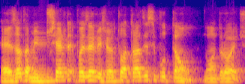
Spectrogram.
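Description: In an unremarkable speaking voice, a man talks at a fairly quick pace with ordinary pitch variation. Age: 50s. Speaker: live-stream host on psychology and wellbeing. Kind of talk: casual live-stream talk.

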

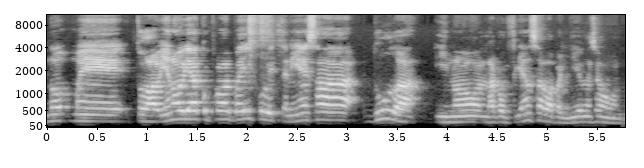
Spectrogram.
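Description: Hardly pausing, a man with a high voice talks at a fairly quick pace. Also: ordinary pitch variation. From US, Puerto Rican family. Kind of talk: casual banter podcast.

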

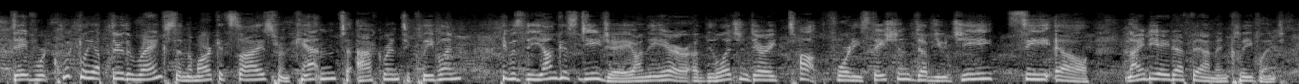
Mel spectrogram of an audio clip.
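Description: Over noticeable background noise, a woman with a fairly high voice talks at a moderate pace, her pitch swinging very widely while her loudness stays very even. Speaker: local official presenting a resolution. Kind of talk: reading a proclamation and chatting. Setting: live event in a noisy room.

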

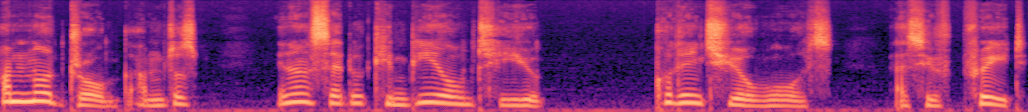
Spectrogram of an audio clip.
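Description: The voice has a Nigerian accent, a dark, mellow tone and lively intonation. The sound is dry and close with no echo, on a very clean recording with a silent background. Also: woman. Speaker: guest, teacher and banker. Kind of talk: testimony, faith talk.

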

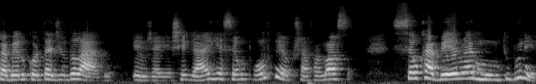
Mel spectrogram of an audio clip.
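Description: A woman speaks in an ordinary speaking voice at a fairly high pitch with ordinary pitch variation. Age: 20s. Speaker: podcast guest. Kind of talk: casual chat.

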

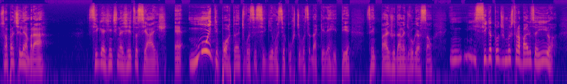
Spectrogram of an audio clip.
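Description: A man at a medium pitch speaks at a moderate pace, his pitch swinging very widely. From Brazil, Rio de Janeiro. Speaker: podcast host and streamer. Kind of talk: show outro announcements; casual interview chat.

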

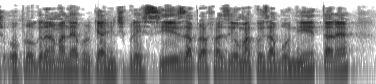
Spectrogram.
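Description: This is a plain, everyday voice belonging to a man. Pitch sits in the middle range and varies in an ordinary way. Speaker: web radio host. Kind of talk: casual interview chat.

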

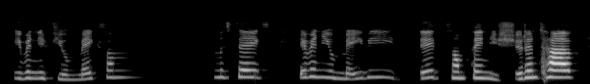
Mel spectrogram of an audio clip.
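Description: Her high-pitched voice moves along at a fairly slow pace as the woman speaks. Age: 20s. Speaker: discussion group host. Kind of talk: casual chat.

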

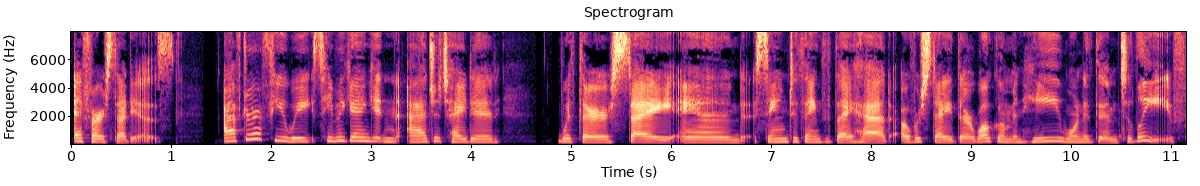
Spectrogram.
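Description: Using a plain, everyday voice, a woman talks at a medium pitch and a fairly slow pace with ordinary pitch variation. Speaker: true crime podcaster. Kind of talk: true-crime narration, casual storytelling. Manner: conversational, chatty; casual, with filler words and a slightly indignant tone.

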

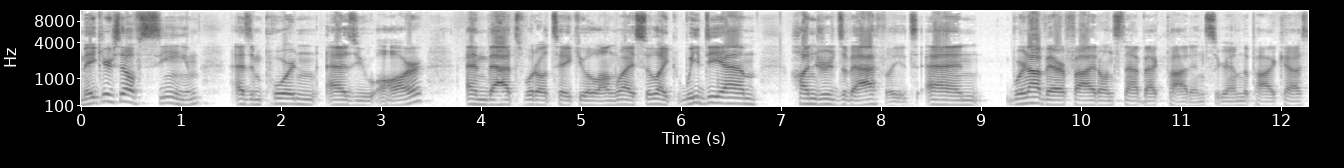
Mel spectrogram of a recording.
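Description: On a very clean recording with a silent background, a man with a plain, everyday voice speaks at a moderate pace. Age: 20s. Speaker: sports media entrepreneur. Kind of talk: casual interview. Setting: office studio.

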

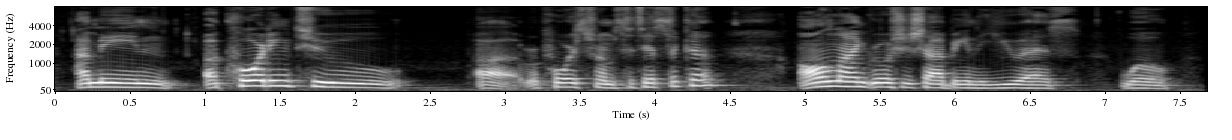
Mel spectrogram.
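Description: The man's dark, mellow voice moves at a fairly slow pace with lively intonation, and room echo is audible. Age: 20s. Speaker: college student. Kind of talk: school project monologue. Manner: halting.

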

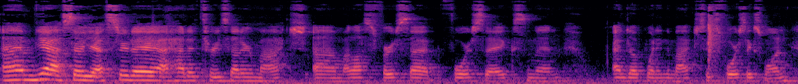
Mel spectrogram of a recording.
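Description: A woman speaks in a very deep, low pitch with a Dublin accent and fairly even intonation, with audible room echo. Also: moderate pace. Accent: Irish, Dublin. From Dublin, Ireland. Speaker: college tennis player. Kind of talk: interview. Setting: tennis tournament campus.

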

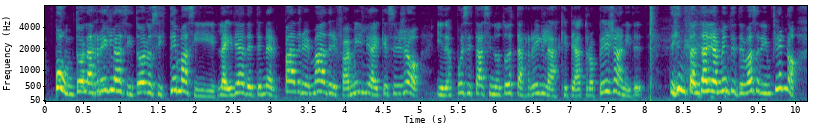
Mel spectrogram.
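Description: This woman's high-pitched voice moves at a fairly quick pace and makes very wide pitch swings. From Los Angeles, raised in Argentine-Spanish home. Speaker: podcast co-host. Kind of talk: casual chat.

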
